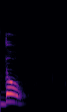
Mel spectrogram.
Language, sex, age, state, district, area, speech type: Hindi, female, 30-45, Madhya Pradesh, Betul, urban, read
